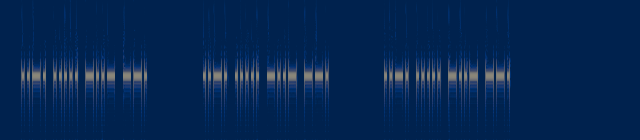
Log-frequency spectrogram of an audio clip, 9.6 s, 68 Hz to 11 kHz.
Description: Morse code, heard as a keyed tone, about 30 wpm, 700 Hz. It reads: F5XG F5XG F5XG
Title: DXCC-100 Call Signs - 4 Characters - Repeated 3x - 30wpm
